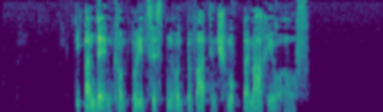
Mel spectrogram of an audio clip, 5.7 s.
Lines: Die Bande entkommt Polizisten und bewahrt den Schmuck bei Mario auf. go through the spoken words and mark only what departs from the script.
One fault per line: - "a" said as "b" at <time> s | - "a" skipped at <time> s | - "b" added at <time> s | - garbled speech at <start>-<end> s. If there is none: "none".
none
